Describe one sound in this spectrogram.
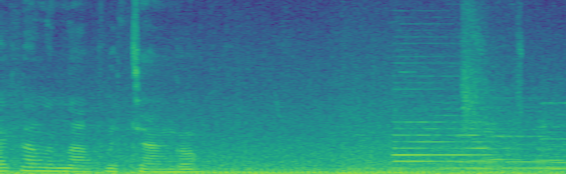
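Cars drive past on a busy street.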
